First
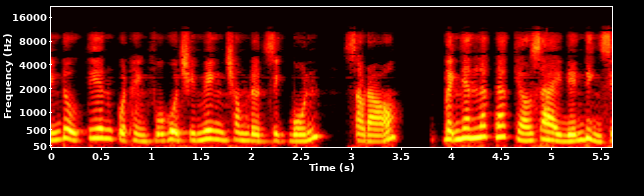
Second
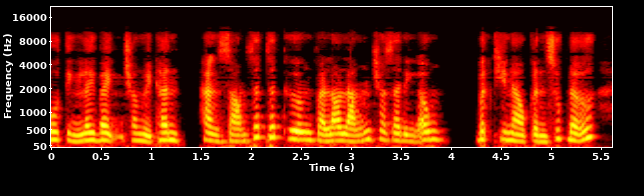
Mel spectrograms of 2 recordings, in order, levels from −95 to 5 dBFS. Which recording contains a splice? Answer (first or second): second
